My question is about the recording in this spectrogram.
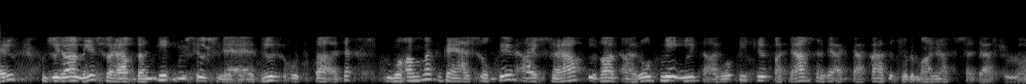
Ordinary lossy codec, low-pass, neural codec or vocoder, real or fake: none; 3.6 kHz; codec, 16 kHz, 1 kbps, FreqCodec, smaller model; fake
